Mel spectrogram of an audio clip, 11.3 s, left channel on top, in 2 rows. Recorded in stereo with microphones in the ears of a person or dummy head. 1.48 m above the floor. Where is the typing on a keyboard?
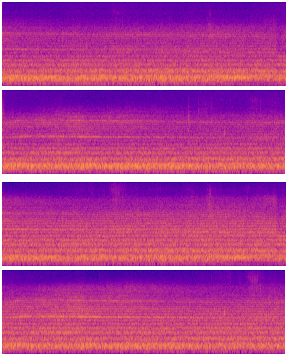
I don't hear typing on a keyboard.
